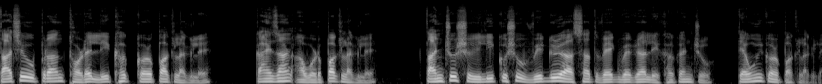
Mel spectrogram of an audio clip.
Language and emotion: Goan Konkani, neutral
